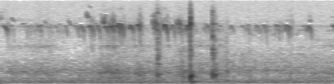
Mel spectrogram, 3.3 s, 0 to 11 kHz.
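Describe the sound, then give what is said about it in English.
A huge flock of about 20 to 25 type 2 crossbills calls with many overlapping, high-pitched chips and kips, fairly faint and steady, with a few sharper clicks mixed in and no voices. “A huge flock of crossbills is around here somewhere. Sounds like type 2.”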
